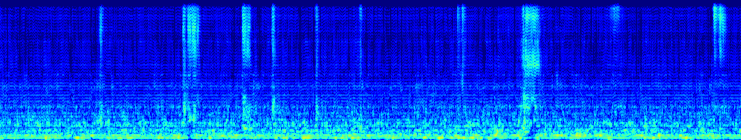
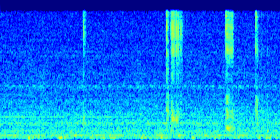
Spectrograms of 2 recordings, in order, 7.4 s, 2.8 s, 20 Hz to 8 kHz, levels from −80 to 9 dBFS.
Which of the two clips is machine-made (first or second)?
first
